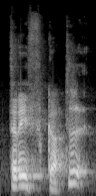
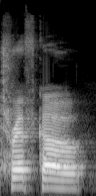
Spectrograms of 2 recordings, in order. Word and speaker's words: Trifko: Trifka. But Trifko is the Americanized.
